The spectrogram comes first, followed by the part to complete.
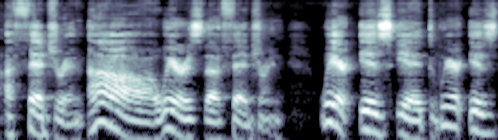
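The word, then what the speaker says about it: ephedrine: Propal, laorazzipam, madazzipan, lanocane, ephine, ephedrin, ephedrin.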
